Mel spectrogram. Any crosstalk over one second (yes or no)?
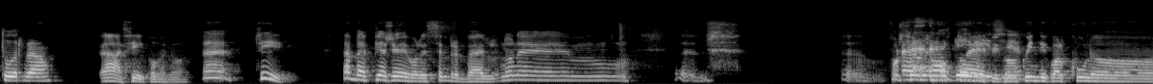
yes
